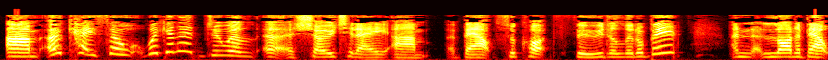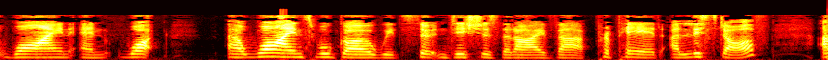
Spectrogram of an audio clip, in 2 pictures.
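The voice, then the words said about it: Australian accent. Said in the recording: “You're an Aussie ... I'm from Bondi ... you can take the Australian out of Australia, but you still get the accent”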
